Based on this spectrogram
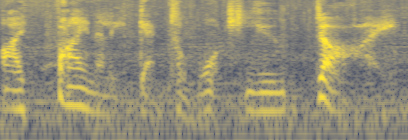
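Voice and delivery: soft, cold whispered threat; hushed promise of death; deadly whisper. Acted. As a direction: breathe the kill into his ear. Killing a long-hated traitor.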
